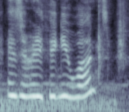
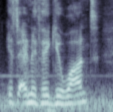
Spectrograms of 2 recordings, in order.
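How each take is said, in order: First: It is said in a lighter voice. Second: It is said in a gruff voice.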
